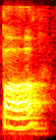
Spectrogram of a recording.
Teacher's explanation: you can feel this very thing that when we say per the soft palate is raised and it touches the back wall of the pharynx and then so the nasal passage is closed so it's an oral sound power then when we articulate per the lower lip is in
